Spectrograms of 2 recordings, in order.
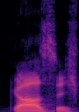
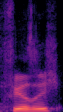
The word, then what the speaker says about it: Pfirsich: for this Discord server, I always said Gazich because his name is written in G4 and then the Sich pronunciation. And I always thought, why is it called Gazich? And it's called Pfirsich.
